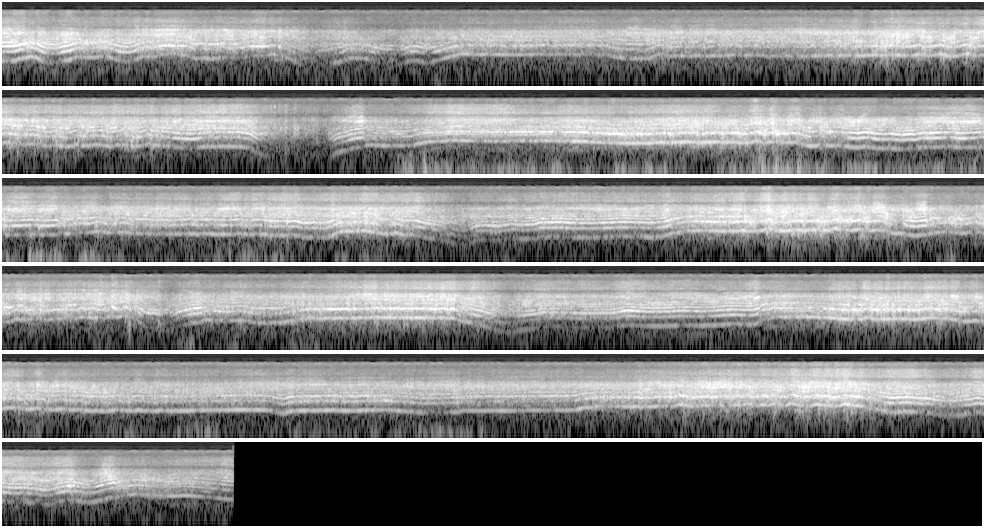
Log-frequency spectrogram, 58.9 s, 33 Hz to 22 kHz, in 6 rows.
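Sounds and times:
model boat motor whining: 0:00.0 - 0:51.4.

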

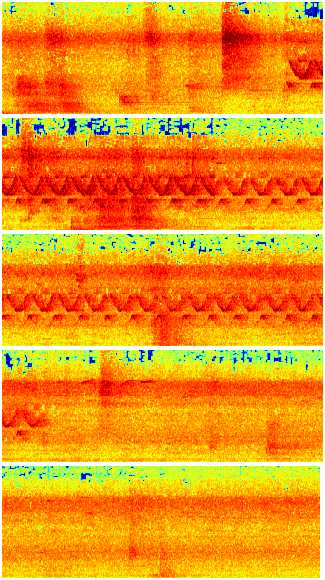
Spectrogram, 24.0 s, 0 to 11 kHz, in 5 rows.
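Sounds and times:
machine noise bursts: 0:04.2 - 0:15.2
warbling electronic alarm: 0:04.2 - 0:15.2.

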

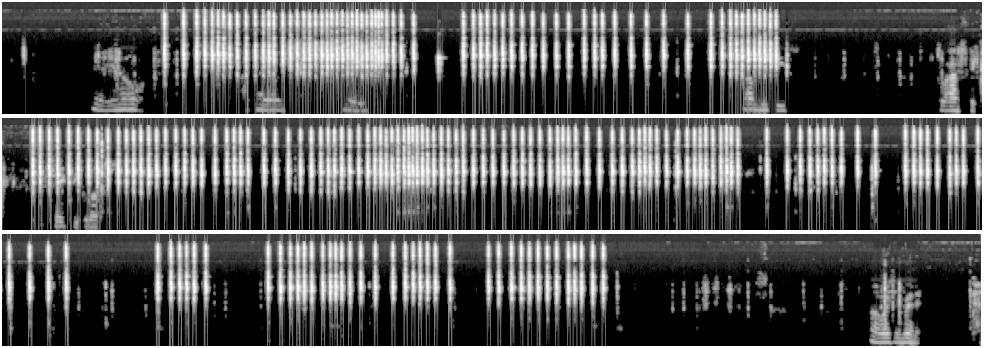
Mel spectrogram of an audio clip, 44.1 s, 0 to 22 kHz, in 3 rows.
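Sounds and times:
ratchet clicking rapidly: 0:02.3 - 0:06.2, 0:06.9 - 0:11.6, 0:15.1 - 0:30.4, 0:31.7 - 0:32.6, 0:33.3 - 0:38.5.

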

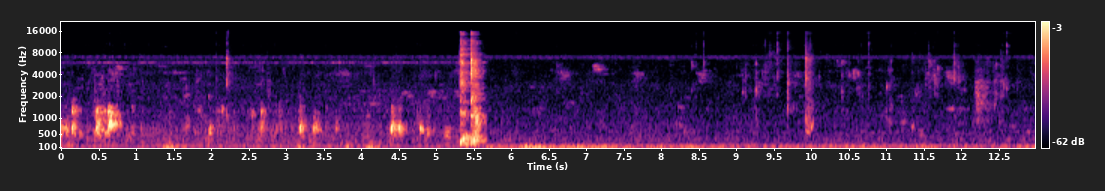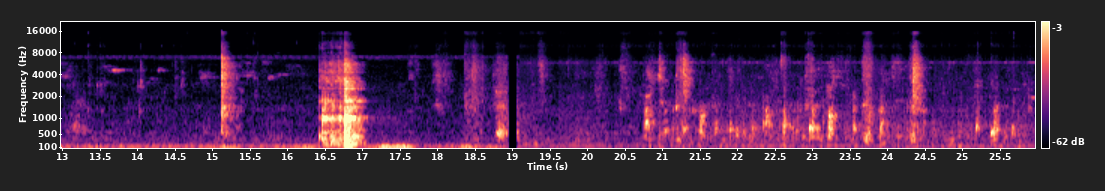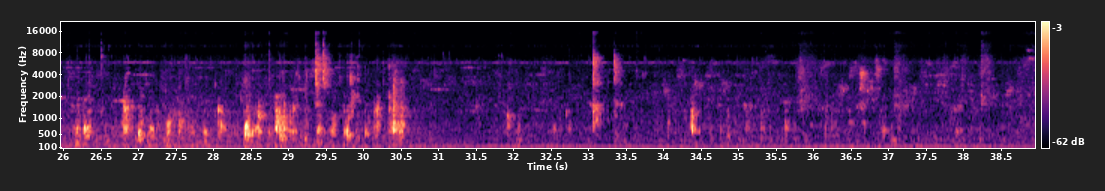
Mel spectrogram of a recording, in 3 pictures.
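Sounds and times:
liquid splashing: 0:08.4 - 0:15.5
glass lid clattering on pot: 0:16.4 - 0:17.1
ladle clinking in metal pot: 0:16.4 - 0:17.1.

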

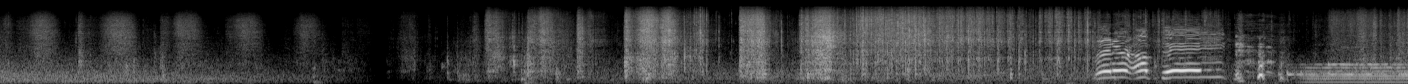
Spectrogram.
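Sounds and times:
scoop scraping through pebbles: 0:03.9 - 0:11.0.

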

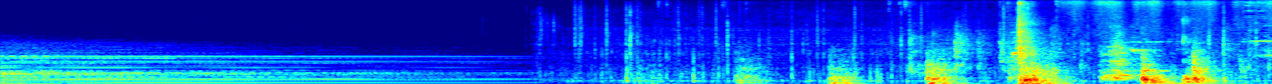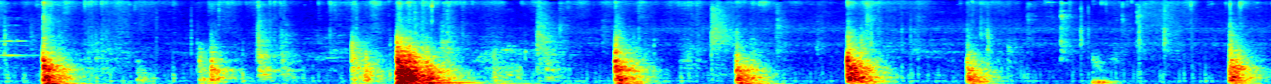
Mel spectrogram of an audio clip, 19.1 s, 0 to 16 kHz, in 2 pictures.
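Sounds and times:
boots on wooden floorboards: 0:04.6 - 0:18.0, 0:18.6 - 0:19.0
wooden door thudding shut: 0:07.0 - 0:08.0, 0:09.8 - 0:10.3, 0:12.2 - 0:13.4.

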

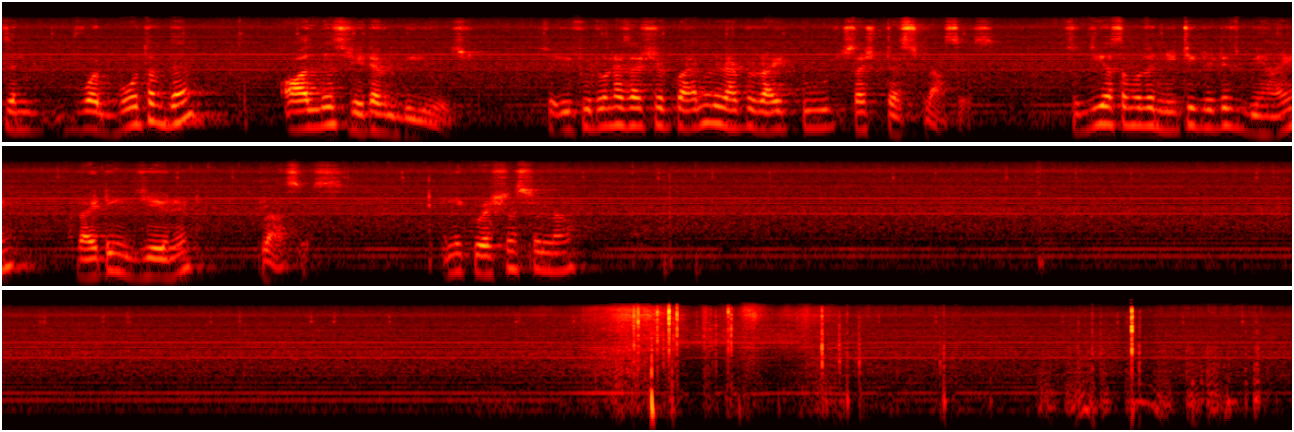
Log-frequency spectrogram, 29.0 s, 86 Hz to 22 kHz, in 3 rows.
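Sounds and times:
electrical hum: 0:00.0 - 0:29.0
rustling: 0:23.6 - 0:25.8.

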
